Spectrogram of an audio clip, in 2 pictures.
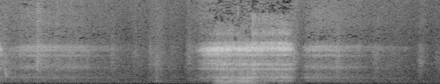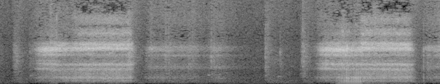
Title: Sei Tu snoring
